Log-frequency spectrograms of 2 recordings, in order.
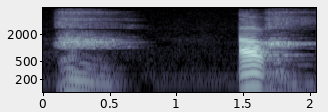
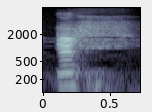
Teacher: kemudian akh ini beda lagi Bukan ah Ini mah akh ngagerok huruf dia ditenggorokkan tempat dahak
